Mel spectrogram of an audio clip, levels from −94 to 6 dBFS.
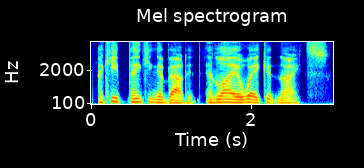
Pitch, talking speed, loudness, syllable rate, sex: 135 Hz, 200 wpm, -17 LUFS, 5.0 syllables/s, male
